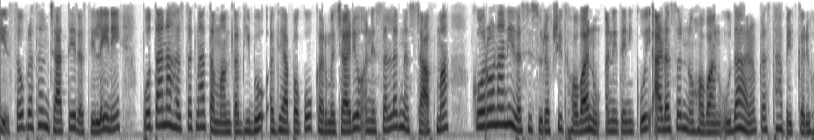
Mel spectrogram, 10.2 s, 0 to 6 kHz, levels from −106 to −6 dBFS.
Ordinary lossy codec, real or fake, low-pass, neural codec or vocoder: none; real; 5.4 kHz; none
